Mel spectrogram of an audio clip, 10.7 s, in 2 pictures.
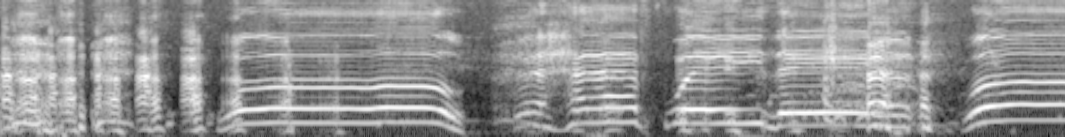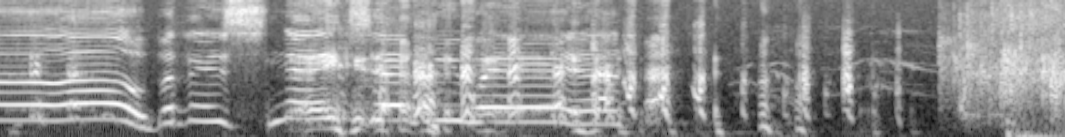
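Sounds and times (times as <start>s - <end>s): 
laughter: 0.0s - 6.1s, 6.8s - 10.6s
speech: 0.0s - 9.3s
applause: 9.9s - 10.6s.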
